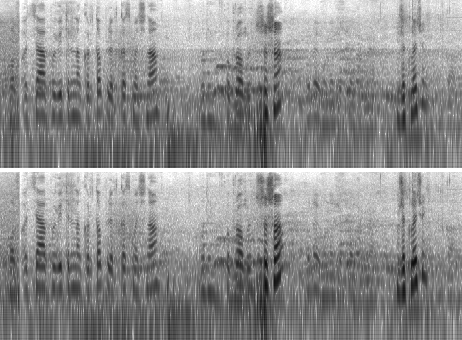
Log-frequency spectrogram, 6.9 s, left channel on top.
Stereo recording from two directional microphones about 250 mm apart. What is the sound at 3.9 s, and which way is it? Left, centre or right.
Speech, right.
